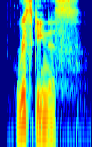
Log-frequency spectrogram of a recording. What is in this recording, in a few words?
"riskiness", English spelling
